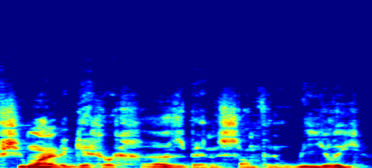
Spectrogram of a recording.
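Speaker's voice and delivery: usual speaking voice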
